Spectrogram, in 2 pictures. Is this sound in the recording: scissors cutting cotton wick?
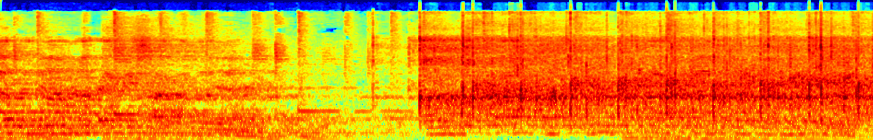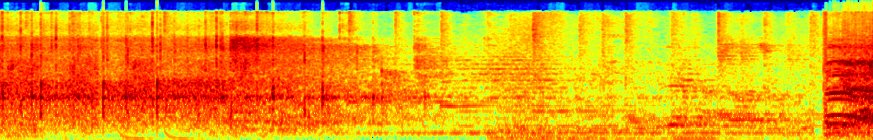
no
